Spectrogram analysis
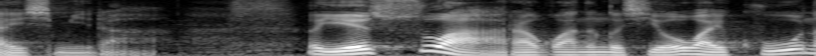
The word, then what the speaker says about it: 여호수아: 목으로 말씀 증가했습니다 요 수와 라고 하죠 정확한 발음은 예 수 아 란 말이 많습니다 어 여호와의 구원 아씨 이런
